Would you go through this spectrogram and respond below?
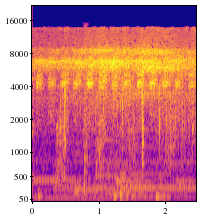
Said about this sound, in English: Can you hear those cicadas?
